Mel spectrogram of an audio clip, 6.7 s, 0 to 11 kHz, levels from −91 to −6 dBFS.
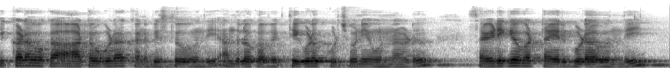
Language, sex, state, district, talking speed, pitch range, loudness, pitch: Telugu, male, Andhra Pradesh, Visakhapatnam, 145 wpm, 110-140 Hz, -17 LUFS, 120 Hz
